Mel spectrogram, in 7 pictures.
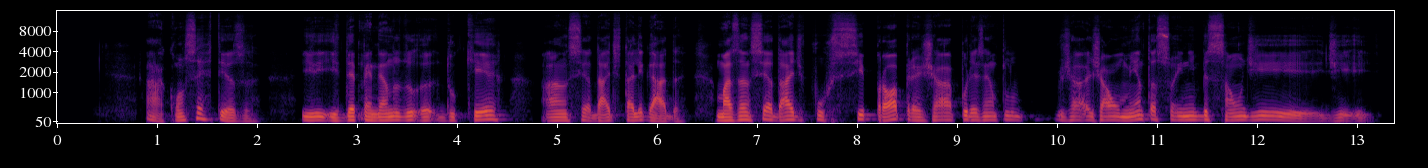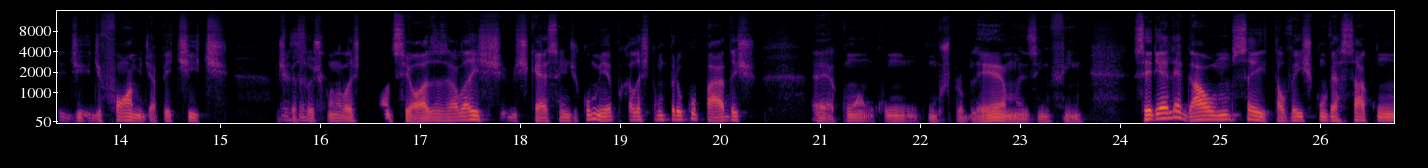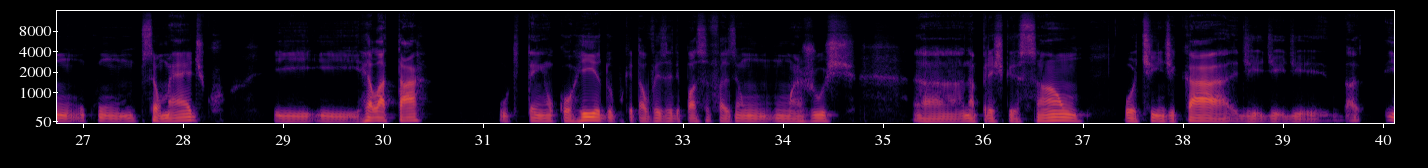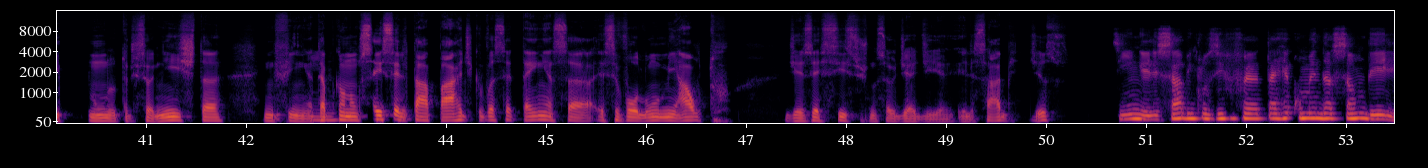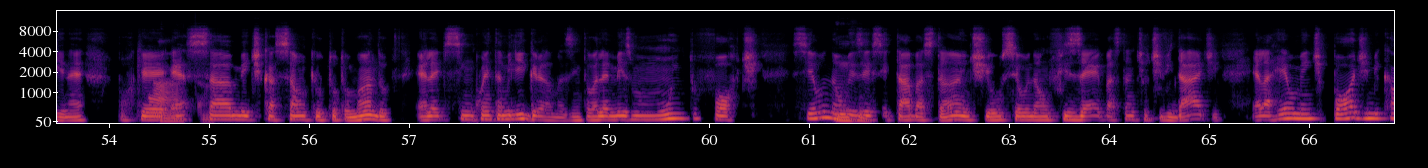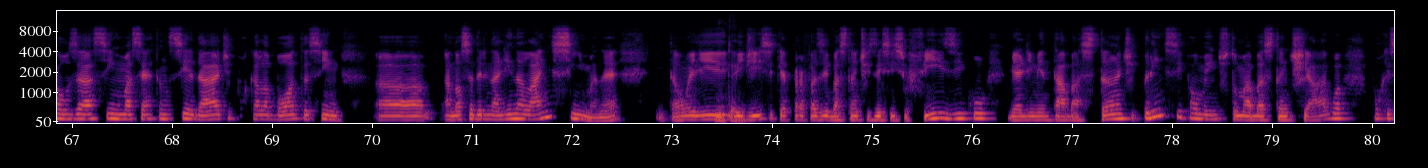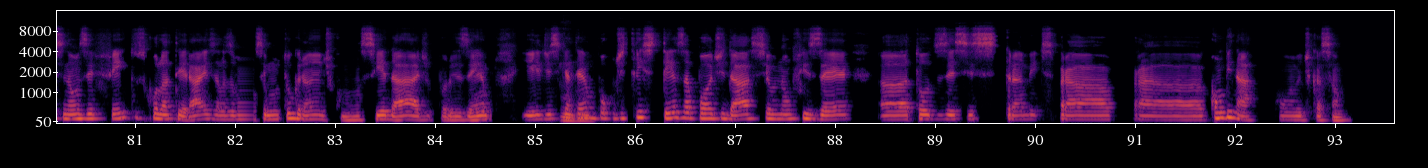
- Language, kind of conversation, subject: Portuguese, advice, Como posso manter a rotina de treinos e não desistir depois de poucas semanas?
- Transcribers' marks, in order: tapping; other background noise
